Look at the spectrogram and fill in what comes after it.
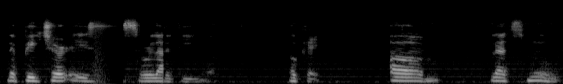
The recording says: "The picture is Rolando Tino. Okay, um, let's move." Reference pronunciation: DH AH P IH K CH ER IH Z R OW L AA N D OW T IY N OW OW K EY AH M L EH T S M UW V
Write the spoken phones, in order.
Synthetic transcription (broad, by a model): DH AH P IH K CH ER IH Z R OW L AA D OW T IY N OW OW K EY AH M L EH T S M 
